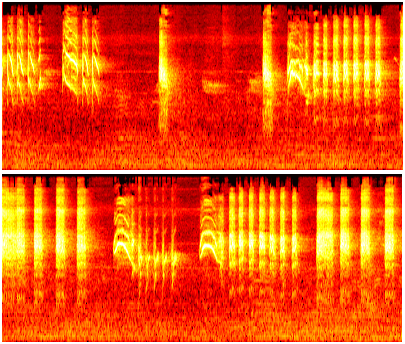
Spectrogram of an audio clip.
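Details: Long-tailed shrike singing at home in a crowded neighbourhood, used to prompt quiet shrikes to sing: loud, varied mimicking song of arched whistles, dense bursts of harsh clicks, and looping notes repeated in quick runs.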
